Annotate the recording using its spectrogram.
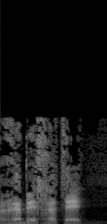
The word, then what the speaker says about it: Ranbir Sartain: But we are introduced to a new character, Dr. Ranbir Sartain, or as he said, I'm Dr. Ranbir Sartain. – Yes, that's his pronunciation of his own name.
